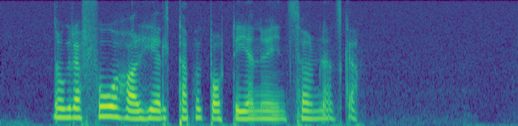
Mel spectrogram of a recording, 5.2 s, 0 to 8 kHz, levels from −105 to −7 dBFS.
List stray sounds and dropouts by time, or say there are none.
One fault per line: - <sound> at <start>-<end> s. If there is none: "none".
none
